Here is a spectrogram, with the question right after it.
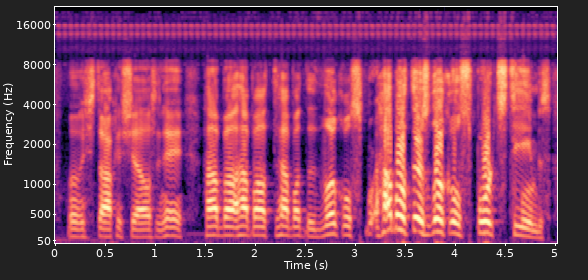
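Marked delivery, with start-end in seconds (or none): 1.1-5.0 louder, rising eager chatter; hammed-up chatty clerk; mock eager small talk.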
